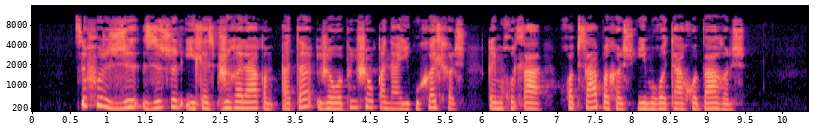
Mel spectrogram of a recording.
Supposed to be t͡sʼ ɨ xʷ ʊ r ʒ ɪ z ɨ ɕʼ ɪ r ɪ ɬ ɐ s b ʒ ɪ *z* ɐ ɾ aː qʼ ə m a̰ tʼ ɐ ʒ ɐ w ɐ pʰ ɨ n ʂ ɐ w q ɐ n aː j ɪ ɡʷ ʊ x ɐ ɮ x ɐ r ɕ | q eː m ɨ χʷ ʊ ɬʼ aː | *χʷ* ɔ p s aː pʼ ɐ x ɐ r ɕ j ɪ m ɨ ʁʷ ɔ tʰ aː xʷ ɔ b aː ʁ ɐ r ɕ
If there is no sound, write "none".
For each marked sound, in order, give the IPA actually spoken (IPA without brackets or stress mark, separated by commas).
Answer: ʁ, χʷ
